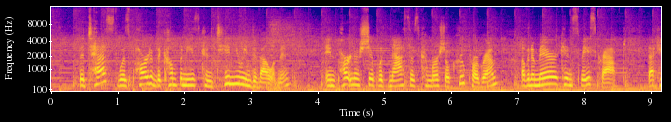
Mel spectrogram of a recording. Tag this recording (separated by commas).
Speech, Music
